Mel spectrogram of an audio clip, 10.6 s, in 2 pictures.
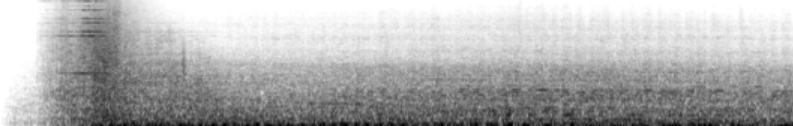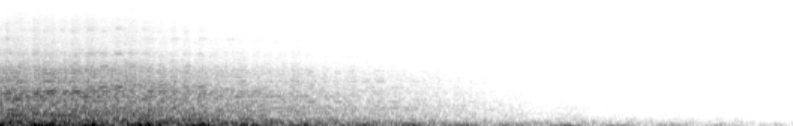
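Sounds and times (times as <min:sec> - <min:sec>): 
modulated stinger: 0:00.4 - 0:08.4.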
